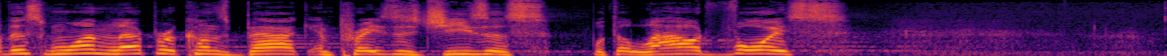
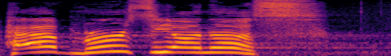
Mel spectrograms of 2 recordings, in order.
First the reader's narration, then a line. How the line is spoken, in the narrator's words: They cried out with a loud voice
